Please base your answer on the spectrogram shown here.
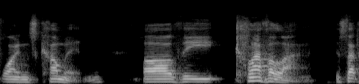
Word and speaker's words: Clavelin: Of course, the bottles that these wines come in are the Clavelin.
